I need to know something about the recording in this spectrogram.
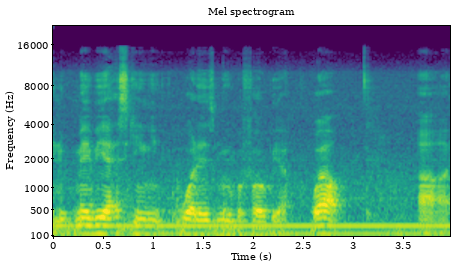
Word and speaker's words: Moobaphobia: just wanted to talk today about binding and mobophobia yeah movie phobia um it's spelled m-o-o-b a p h o b i a uh so moveophobia I think um you know most uh trans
